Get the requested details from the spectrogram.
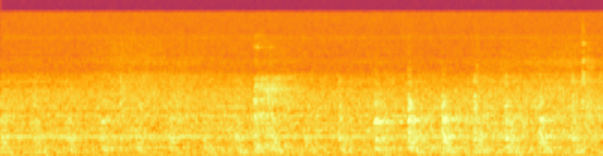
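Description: A grand piano plays softly in a large hall.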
